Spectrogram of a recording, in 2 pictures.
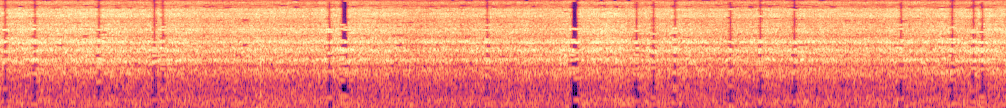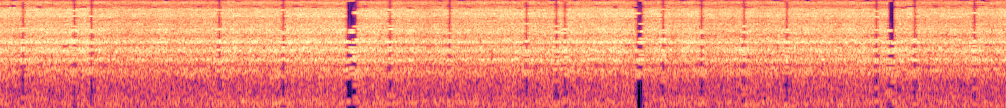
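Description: Steady rush of a waterfall pouring into a churning whitewater pool.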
